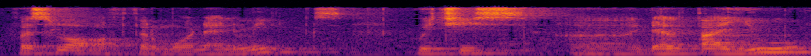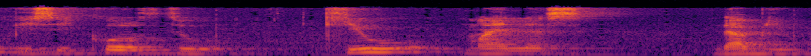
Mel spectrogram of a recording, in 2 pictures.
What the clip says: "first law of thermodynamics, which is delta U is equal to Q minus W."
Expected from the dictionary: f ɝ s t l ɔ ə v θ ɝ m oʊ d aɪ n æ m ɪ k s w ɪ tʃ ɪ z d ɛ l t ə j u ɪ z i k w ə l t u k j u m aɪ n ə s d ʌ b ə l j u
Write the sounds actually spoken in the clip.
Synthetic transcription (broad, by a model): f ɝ s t l ɔ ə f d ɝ m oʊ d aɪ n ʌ m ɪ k s w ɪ tʃ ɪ s d ɛ l t ə j u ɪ s i k w ə l t u k j u m aɪ n ə s d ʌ b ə l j u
